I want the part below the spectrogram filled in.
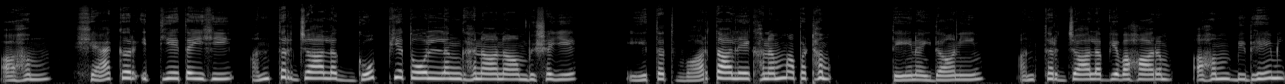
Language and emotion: Sanskrit, fearful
